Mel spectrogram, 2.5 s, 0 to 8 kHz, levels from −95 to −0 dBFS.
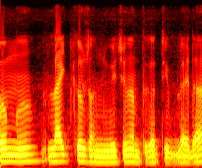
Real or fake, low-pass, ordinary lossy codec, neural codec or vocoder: real; 7.2 kHz; none; none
